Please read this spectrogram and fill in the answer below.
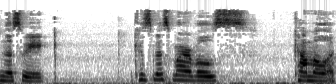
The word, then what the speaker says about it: Kamala: So, So the vice president, you say her name like the punctuation first. Kamala.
